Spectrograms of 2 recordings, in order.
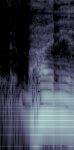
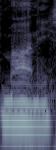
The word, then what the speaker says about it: Mahoney: He came across from the Canterbury Bulldogs to us as a 16 or 17-year-old, and I initially also pronounced it Mahoney as well until I was because that's just how it reads phonetically, but then I was corrected very quickly, very early on, that it's Marnie.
